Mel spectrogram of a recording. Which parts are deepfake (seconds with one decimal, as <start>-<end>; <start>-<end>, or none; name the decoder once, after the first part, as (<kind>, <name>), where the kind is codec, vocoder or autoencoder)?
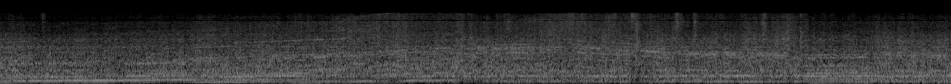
0.0-9.5 (vocoder, Vocos)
